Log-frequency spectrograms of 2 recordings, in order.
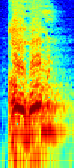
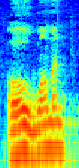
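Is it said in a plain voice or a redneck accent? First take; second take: redneck; plain. First: It is said in a put-on redneck accent. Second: It is said in a plain reading voice.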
